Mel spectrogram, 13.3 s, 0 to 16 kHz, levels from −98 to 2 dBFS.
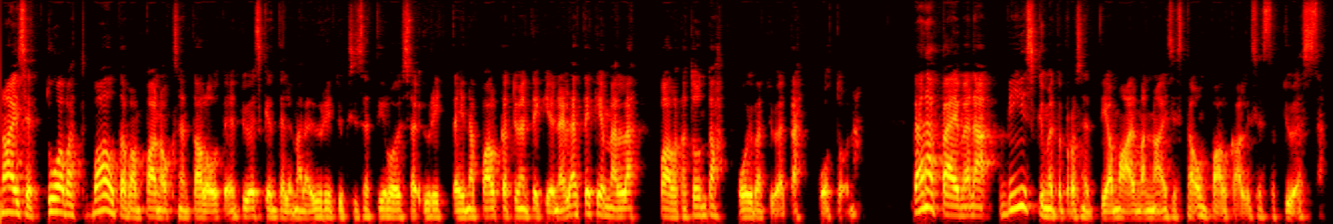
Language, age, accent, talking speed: English, 30-49, Finnish, 110 wpm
